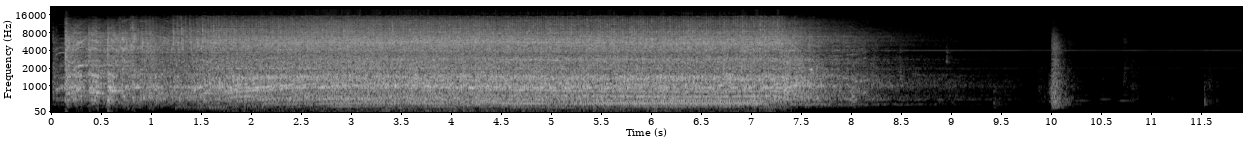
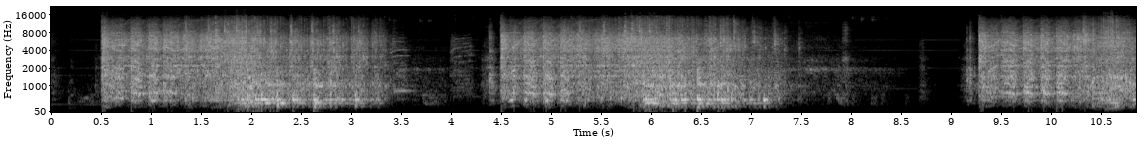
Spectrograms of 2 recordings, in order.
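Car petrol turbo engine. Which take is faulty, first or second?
second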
